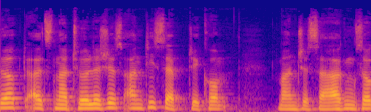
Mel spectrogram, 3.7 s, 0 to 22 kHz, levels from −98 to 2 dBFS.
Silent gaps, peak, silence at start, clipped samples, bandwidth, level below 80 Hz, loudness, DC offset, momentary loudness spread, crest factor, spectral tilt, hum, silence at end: none; -4 dBFS; 0 s; under 0.1%; 14 kHz; -54 dBFS; -22 LUFS; under 0.1%; 8 LU; 16 dB; -6.5 dB/octave; none; 0 s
